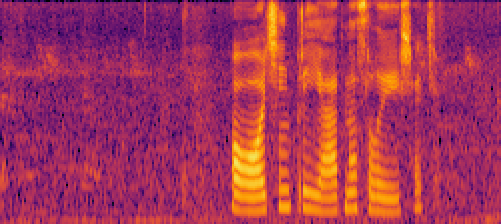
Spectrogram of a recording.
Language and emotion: Russian, positive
